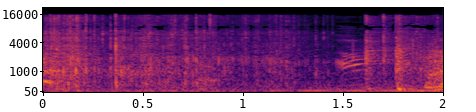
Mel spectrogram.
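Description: Quiet crinkling of plastic zip-top bags as play dough is kneaded inside them, with a brief voice about one and a half seconds in.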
